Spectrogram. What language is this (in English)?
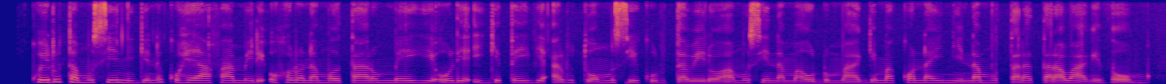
Kikuyu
